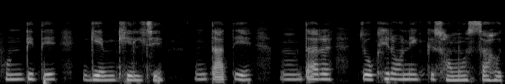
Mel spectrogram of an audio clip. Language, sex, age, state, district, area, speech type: Bengali, female, 30-45, West Bengal, Jhargram, rural, spontaneous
